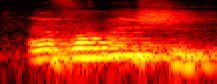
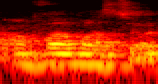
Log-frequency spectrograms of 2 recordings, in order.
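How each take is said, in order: First: "Information." said the English way, in-for-MAY-shun; "Information." with an English ay and sh sound; English pronunciation. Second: Said in the usual way. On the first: Shown as a demonstration. Teacher giving the English word to pupils, "Information." in English pronunciation. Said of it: "C'est en anglais". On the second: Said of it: "En anglais, on dit quoi?".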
